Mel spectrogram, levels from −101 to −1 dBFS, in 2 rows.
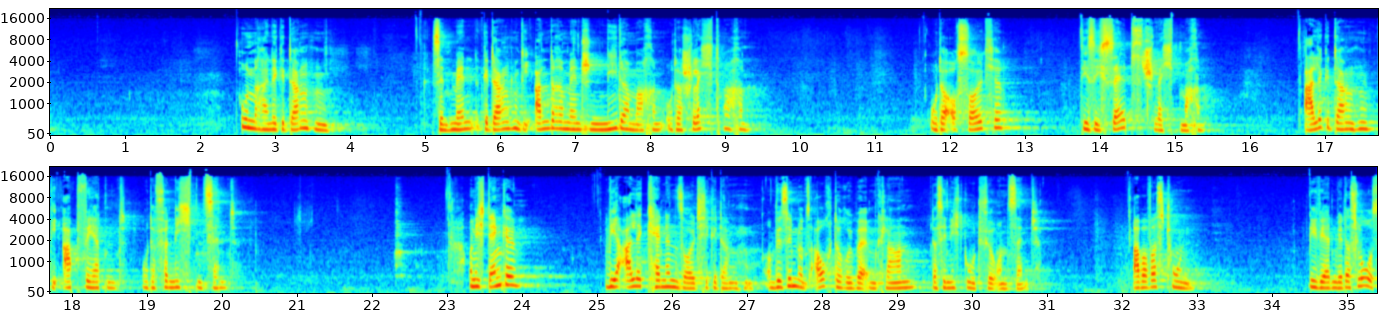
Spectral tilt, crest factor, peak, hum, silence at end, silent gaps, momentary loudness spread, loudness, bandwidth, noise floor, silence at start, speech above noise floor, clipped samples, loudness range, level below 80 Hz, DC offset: -4 dB/octave; 24 dB; 0 dBFS; none; 0 s; none; 13 LU; -22 LUFS; 18.5 kHz; -57 dBFS; 2.55 s; 35 dB; under 0.1%; 6 LU; -60 dBFS; under 0.1%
